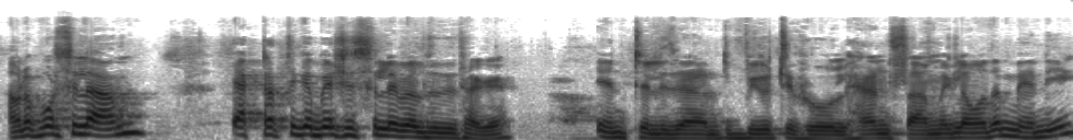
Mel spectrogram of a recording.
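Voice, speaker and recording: A man teaches English grammar in a warm, animated, mid-range voice, talking a little fast. He repeats key words and checks in to see that his students follow. The sound quality is dull and lo-fi.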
